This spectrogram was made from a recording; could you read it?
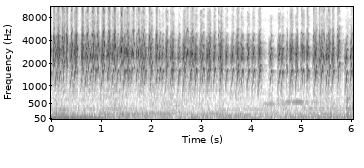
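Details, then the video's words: Yellow-vented bulbul lure recording of noisy calling: a busy, continuous chatter of bright, rapid bulbul notes, bubbling and overlapping as if several birds call at once, with no pause. "Suara Mikat Trucukan Ribut"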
